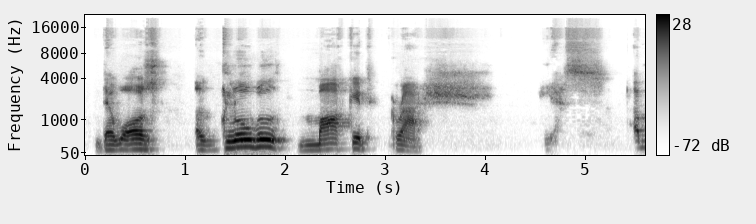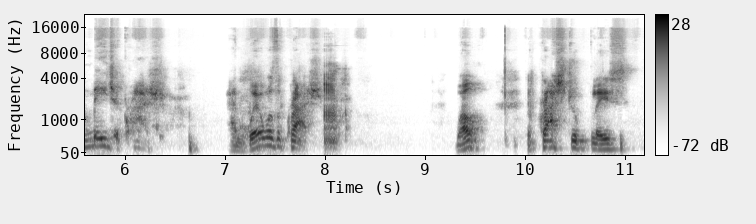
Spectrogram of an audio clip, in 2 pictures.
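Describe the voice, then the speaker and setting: A man's voice: medium pitch, sharp tone. A middle-aged man giving a lecture, asking rhetorical questions and acting out conversations with bank clerks. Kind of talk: lecture to young students.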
